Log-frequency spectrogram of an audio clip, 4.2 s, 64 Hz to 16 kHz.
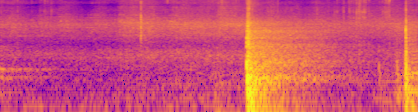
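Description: The rear door of a Ford F-250 crew cab truck shut once about halfway through: a single heavy slam that fades out over about a second.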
